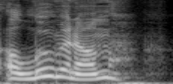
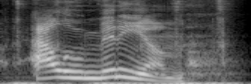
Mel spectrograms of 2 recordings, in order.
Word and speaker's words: aluminum: Just like it's aluminum and not aluminium. I don't see no extra syllables in there.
